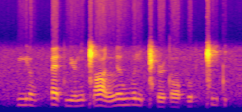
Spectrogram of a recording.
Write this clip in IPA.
mʲ ɔ˥˩ v pː æ˥˩ t lʲ ə˞˩˥ n ɡ͡ǁ ɑ˥˩ lː ə˥ v w ʊ˥˩ n ǁʰ ə˞˩ t ɔ˩ f ʊ˩˥ f ǁ i˥˩ t

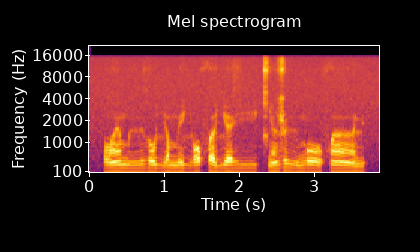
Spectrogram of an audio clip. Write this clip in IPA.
lˠ ɛ̃˩˧ m ɨː˩˧ ð o˧ ʎ ɐ˩˧ m e˩˧ ʎ ɔ˩˧ f ɐ˧˩ ʎ ɛ˧ ɣ iː˧ t͡ɕ ɛ̃˩˧ ʐ ɨː˧˩ m oː˧˩ f ɐ̃ː˧˩ lʲ

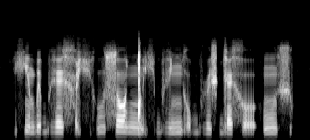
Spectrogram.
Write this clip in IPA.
ç ɛ̃ ɓ ɛ bʱ ɛ x ɑ̰ ç ʔ u s ɔ ŋ͡ǃ ɛ̰ ç bʱ ɛ ɲ ɔ̰ bʱ ə˞ ʃ ɡ æ x ɔ̰ ʔ ũ ʃ

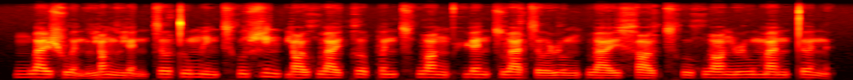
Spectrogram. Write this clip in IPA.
m w a˥ ɪ̯ ʂ w ə̰˨˩ n l j ɑ˥˩ ŋ l j ɛ̰˨˩ n t͡s ɤ˥ t̪ u˥ m i˧˥ n t͡sʰ u˥ ɕ i˥˩ n p j ɑ˧˥ ʊ̯ x w a˧˥ ɪ̯ k ɤ˥ p ə˥ n t͡sʰ w ɑ˥˧ ŋ pʰ ɥ ɛ˥˧ n t͡s w ä˥˩ t͡s ɤ˧˥ ɻ ʊ˧˥ ŋ p w a˧˥ ɪ̯ x ɑ˧˥ ʊ̯ t͡sʰ u˧˥ x w ɑ˥ ŋ ɻ u˥ m a˥ n t̪ ə˥˩ n

